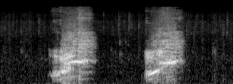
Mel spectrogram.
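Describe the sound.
A voice imitates a woman's harsh, raspy call twice, somewhere between a crow's caw and a small dog's bark. Two loud bursts with a short pause between them, and no other talking.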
